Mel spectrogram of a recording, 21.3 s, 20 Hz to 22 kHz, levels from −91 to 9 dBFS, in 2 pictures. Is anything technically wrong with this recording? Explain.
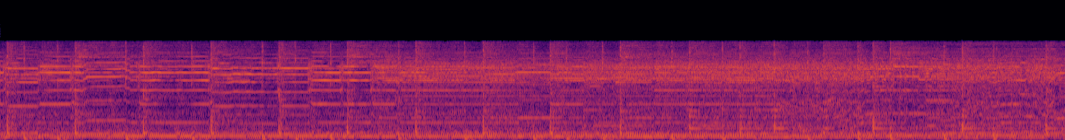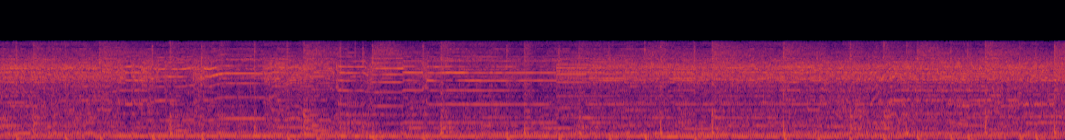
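No, nothing technically wrong can be heard here.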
